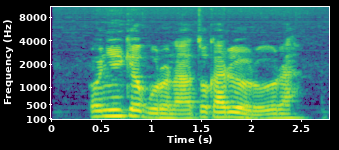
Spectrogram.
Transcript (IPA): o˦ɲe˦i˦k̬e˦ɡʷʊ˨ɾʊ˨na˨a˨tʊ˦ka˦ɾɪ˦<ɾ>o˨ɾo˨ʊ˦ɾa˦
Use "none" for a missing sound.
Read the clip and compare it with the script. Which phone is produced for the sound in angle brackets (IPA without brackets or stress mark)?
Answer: none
